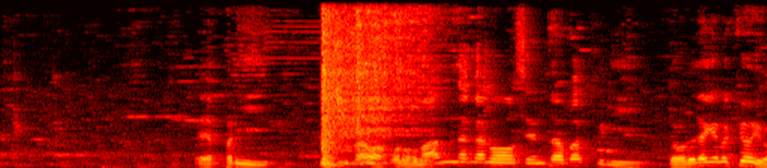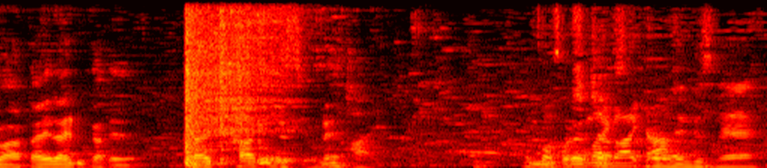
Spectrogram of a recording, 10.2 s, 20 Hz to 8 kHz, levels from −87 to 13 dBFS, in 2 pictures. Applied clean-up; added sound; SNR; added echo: classical method log-MMSE.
